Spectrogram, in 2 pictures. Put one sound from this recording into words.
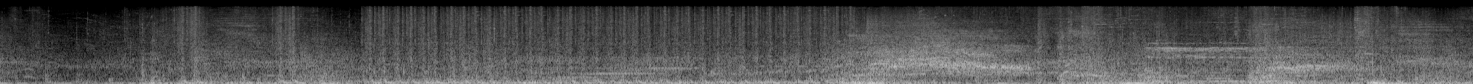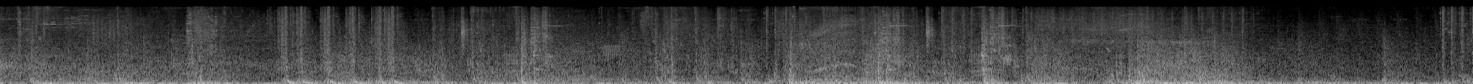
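Video game guns fire in rapid bursts.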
